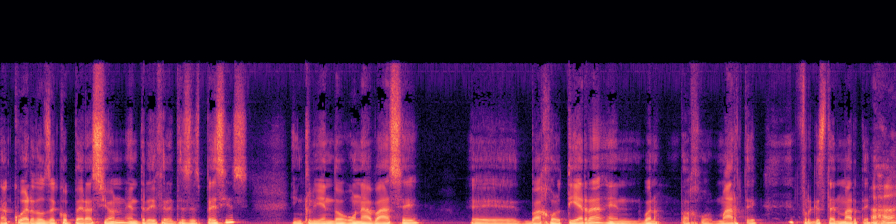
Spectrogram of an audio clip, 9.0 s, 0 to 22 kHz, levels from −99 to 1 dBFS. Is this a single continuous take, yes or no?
yes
